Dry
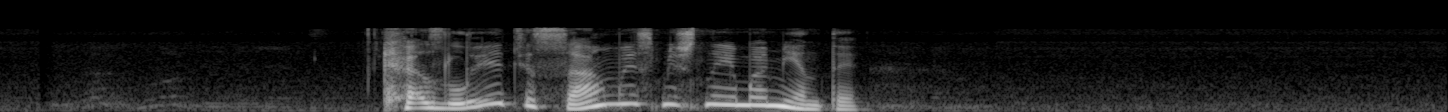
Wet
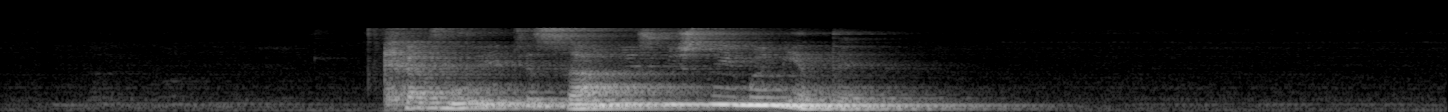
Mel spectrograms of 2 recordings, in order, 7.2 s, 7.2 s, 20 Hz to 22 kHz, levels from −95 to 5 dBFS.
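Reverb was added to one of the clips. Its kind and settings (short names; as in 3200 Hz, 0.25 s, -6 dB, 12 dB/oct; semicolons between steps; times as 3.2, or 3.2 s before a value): FDN reverb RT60 1.3 s, low-frequency decay 1.3×, high-frequency decay 0.75×, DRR -3 dB; gain -8.5 dB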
